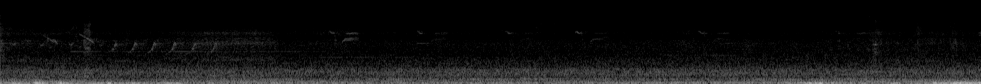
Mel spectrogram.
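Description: Small birds calling: about half a second in, a quick run of short high chirps, then scattered single chirps. Under them runs a low rumble of wind on the microphone, which grows louder near the end.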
